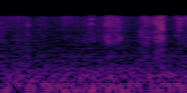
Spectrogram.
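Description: A deck of tarot cards is shuffled close by, a soft run of riffling card flutters over quiet background noise.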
